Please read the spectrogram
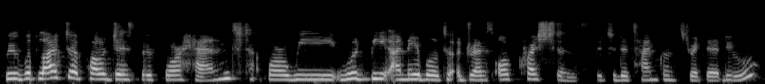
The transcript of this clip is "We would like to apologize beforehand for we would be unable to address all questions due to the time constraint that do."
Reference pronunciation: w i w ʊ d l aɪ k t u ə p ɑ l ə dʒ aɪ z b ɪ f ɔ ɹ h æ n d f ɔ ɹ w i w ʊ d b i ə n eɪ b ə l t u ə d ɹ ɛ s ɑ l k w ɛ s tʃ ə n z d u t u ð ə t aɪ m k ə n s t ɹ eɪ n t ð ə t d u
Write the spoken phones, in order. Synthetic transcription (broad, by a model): w i w ʊ d l aɪ k t u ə p ɑ l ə dʒ aɪ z b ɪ f ɔ ɹ h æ n d f ɔ ɹ w i w ʊ d b i ə n eɪ b ə l t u ə d ɹ ɛ s ɑ l k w ɛ s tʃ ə n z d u t u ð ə t aɪ m k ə n s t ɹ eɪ t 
